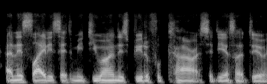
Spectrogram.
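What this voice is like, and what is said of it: Australian accent. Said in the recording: “I'm a white Australian guy with an accent”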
